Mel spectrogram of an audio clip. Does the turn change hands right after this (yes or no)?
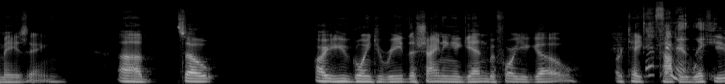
yes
